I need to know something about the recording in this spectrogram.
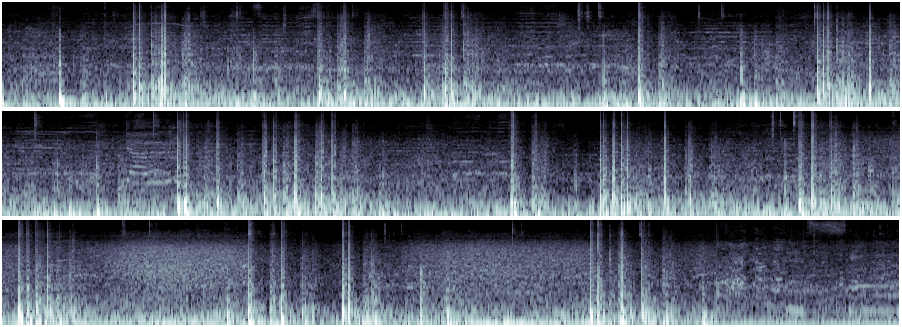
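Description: Aerial fireworks display: a dense, irregular run of shell bursts, with many sharp booms and crackles in quick succession over a constant low rumble, thinning out near the end.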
